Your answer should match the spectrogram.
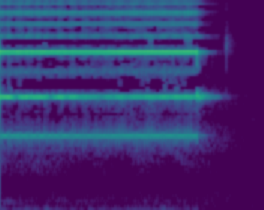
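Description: Electronic buzzer on an Arduino keypad door lock sounding one long, steady, high-pitched beep while the lock is unlocked after a correct PIN; it cuts off shortly before the lock resets.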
